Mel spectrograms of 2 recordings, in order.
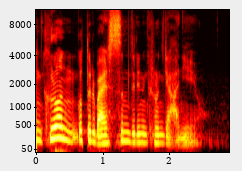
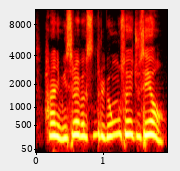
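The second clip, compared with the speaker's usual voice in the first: higher-pitched, retold plea for mercy; 간청하는 기도; 6 semitones higher than usual. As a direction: plead upward as Moses would, retelling it. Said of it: "모세가 계속 간청했습니다". (높은 음으로 간청하듯 전하는 기도)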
